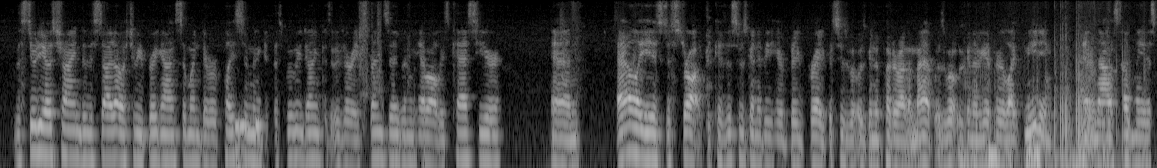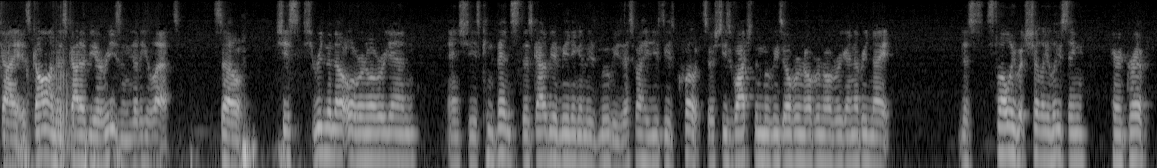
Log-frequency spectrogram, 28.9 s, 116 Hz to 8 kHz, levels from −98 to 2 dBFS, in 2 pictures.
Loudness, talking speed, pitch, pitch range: -37 LUFS, 265 wpm, 135 Hz, 125-140 Hz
